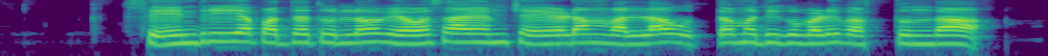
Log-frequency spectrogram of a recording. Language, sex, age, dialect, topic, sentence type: Telugu, female, 31-35, Telangana, agriculture, question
